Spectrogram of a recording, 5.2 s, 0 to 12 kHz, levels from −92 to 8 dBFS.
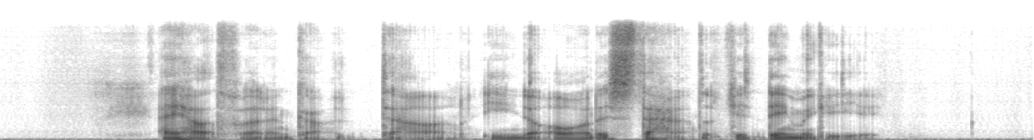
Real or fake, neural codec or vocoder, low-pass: fake; autoencoder, 22.05 kHz, a latent of 192 numbers a frame, VITS, trained on many speakers; 9.9 kHz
